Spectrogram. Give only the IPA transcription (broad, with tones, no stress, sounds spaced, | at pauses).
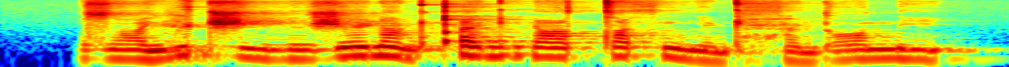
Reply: zˤ œ̃˨ vʲ ɘ˦ ɖ ʒ i˨ l ɨ˨ ʒ ɘ˦ ɽ ã˦˨ ɖ qʼ i˦ ɖ ŋ i˦ tˤ ɪ˦ θ ŋ ĩ˨ ɖ ħ ə̃˨ ɖ ɾ ɔ˦ n i˨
